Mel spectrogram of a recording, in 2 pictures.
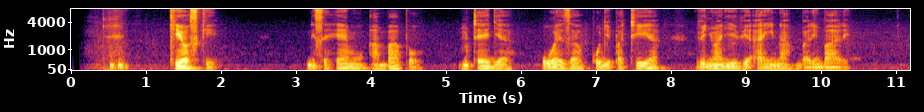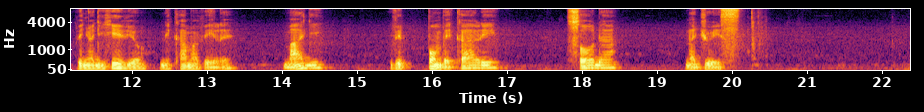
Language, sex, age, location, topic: Swahili, male, 25-35, Dar es Salaam, finance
